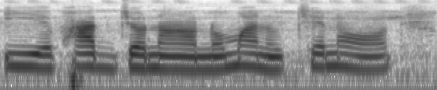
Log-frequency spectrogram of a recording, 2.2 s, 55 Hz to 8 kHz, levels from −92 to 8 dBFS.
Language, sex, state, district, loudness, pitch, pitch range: Chakma, female, Tripura, Dhalai, -19 LUFS, 195 Hz, 180-210 Hz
